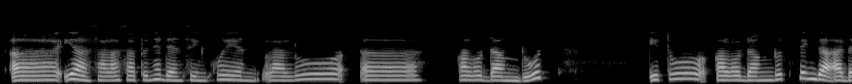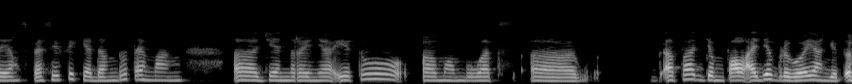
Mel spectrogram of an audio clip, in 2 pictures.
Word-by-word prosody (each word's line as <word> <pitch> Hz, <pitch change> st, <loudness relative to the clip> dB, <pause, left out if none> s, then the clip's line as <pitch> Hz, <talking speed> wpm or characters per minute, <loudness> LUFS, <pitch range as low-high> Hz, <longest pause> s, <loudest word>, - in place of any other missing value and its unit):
Eee, 200 Hz, +2 st, +2 dB
iya, 240 Hz, 0 st, +5 dB, 0.2 s
salah 190 Hz, 0 st, -1 dB
satunya 200 Hz, +2 st, -2 dB
Dancing 190 Hz, -1 st, -3 dB
Queen. 210 Hz, -3 st, -3 dB, 0.3 s
Lalu, 190 Hz, +1 st, -2 dB, 0.6 s
eee, 205 Hz, 0 st, -1 dB, 0.4 s
kalau 205 Hz, 0 st, 0 dB
dangdut, 185 Hz, -, 0 dB, 1.1 s
itu 215 Hz, +3 st, -2 dB, 0.4 s
kalau 200 Hz, 0 st, +2 dB
dangdut 195 Hz, +4 st, -1 dB
sih, 280 Hz, -, +1 dB
enggak 235 Hz, -5 st, +5 dB
ada 185 Hz, 0 st, 0 dB
yang 180 Hz, 0 st, -4 dB
spesifik 205 Hz, +7 st, -2 dB
ya, 190 Hz, -, +2 dB
dangdut 185 Hz, +6 st, -2 dB
emang, 190 Hz, -3 st, -3 dB, 0.5 s
eee, 195 Hz, 0 st, +3 dB
genrenya 180 Hz, -1 st, -1 dB, 0.2 s
itu, 195 Hz, +4 st, -3 dB, 0.6 s
eee, 185 Hz, -1 st, +1 dB
membuat 180 Hz, 0 st, -2 dB
s -, -, -26 dB, 0.3 s
eee, 165 Hz, -2 st, +2 dB, 1.0 s
apa, 200 Hz, +3 st, 0 dB, 0.2 s
jempol 185 Hz, -1 st, +5 dB
aja 185 Hz, +6 st, +6 dB
bergoyang, 185 Hz, +2 st, +4 dB
gitu. 165 Hz, -, +4 dB
190 Hz, 115 wpm, -25 LUFS, 180-205 Hz, 1.1 s, aja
